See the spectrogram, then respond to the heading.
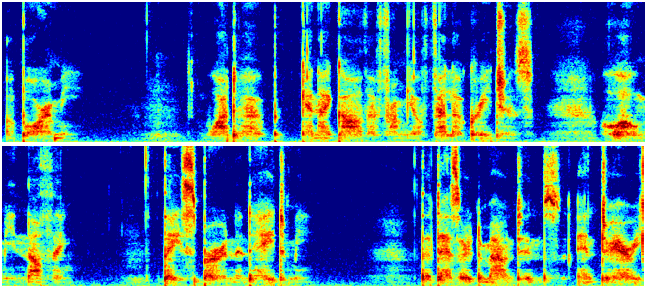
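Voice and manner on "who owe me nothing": ordinary delivery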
